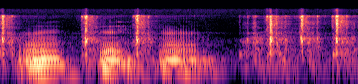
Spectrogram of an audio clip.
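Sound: typing on a typewriter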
